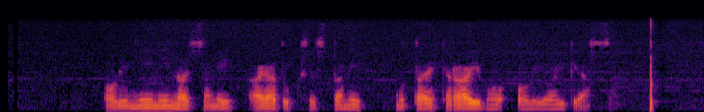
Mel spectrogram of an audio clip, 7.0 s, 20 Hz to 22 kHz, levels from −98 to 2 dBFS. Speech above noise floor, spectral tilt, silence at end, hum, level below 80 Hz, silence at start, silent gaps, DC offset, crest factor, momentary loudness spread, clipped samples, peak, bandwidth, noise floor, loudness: 36 dB; -7 dB/octave; 0.5 s; none; -70 dBFS; 1.05 s; none; under 0.1%; 22 dB; 15 LU; under 0.1%; -16 dBFS; 11.5 kHz; -73 dBFS; -38 LUFS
